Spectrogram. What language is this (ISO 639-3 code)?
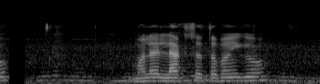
nep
